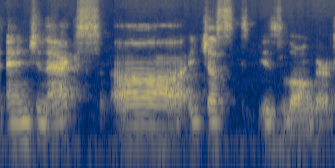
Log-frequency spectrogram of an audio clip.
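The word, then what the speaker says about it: nginx: always thought it was engine x but i guess it's is it enjinks uh probably i think the correct pronunciation is engine x uh it just is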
